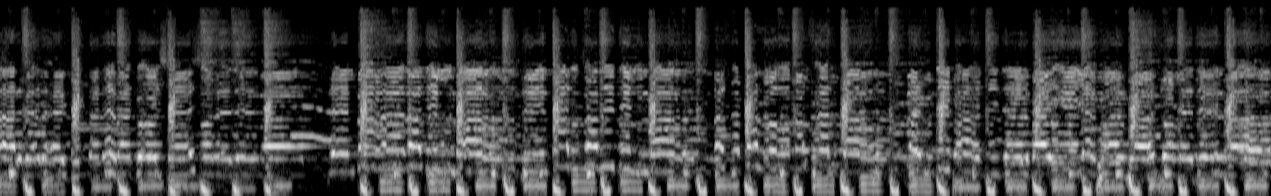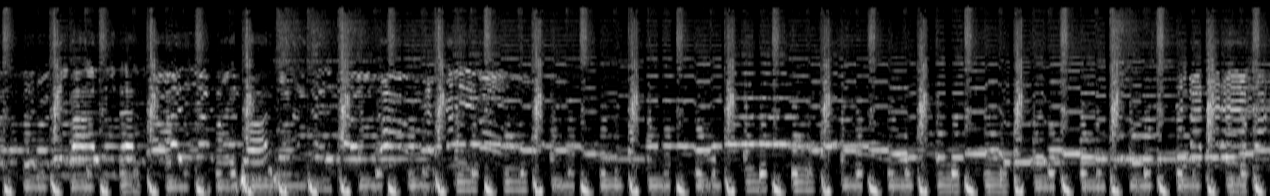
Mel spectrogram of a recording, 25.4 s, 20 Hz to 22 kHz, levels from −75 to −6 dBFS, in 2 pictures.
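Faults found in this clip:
Noise suppressor applied to music or sounds, whole clip. Level pumps and thins by around 5 dB as held material and tails are treated as noise. Unlike compressor pumping, attacks mostly pass and dips follow steadiness, not loudness. Speech-tuned suppressor left active.

Sound cut by the noise suppressor: 0.66–1.08 s (about 14 dB), 2.48–2.65 s (about 13 dB), 13.83–14.21 s (about 13 dB), 14.56–14.94 s (about 14 dB), 15.63–15.79 s (about 9 dB), 16.74–16.89 s (about 5 dB), 18.16–18.50 s (about 8 dB), 18.74–19.21 s (about 13 dB). Sustained or decaying parts sink and tails are cut short while onsets survive. This sets it apart from dropouts, which silence everything.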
